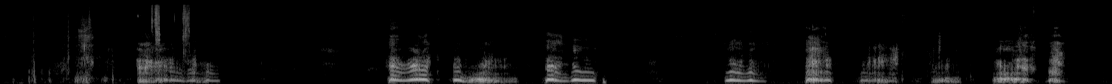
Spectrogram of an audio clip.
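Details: Caucasian Shepherd pair, Amy a 3-month-old female puppy and Balu a 21-month-old male, playing rough on 13.02.16; deep voiced growls come in about eight short bursts, each under a second, separated by quiet gaps.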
